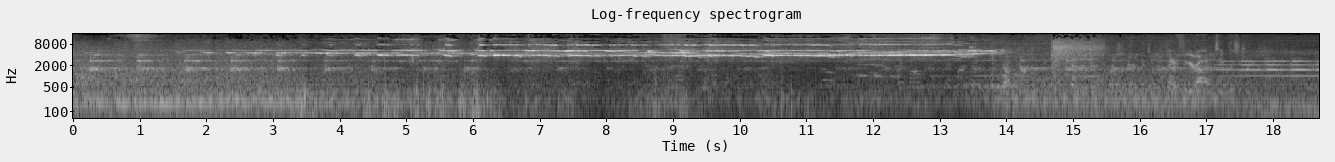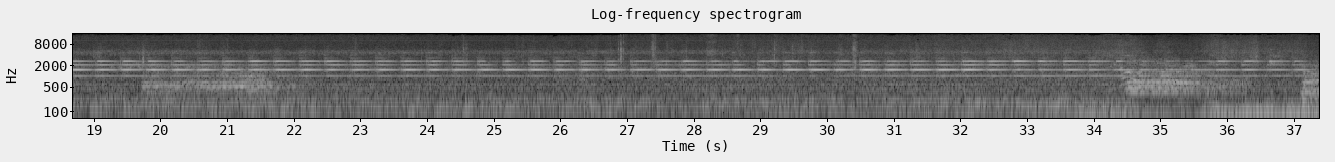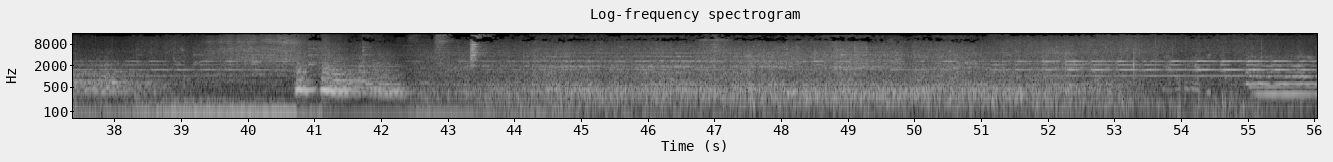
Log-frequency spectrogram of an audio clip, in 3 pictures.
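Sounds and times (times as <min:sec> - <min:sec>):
passenger cars rolling on rails: 0:00.0 - 0:56.0
train horn blasts: 0:19.7 - 0:22.1, 0:34.4 - 0:39.6, 0:40.6 - 0:42.9, 0:55.0 - 0:56.0.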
